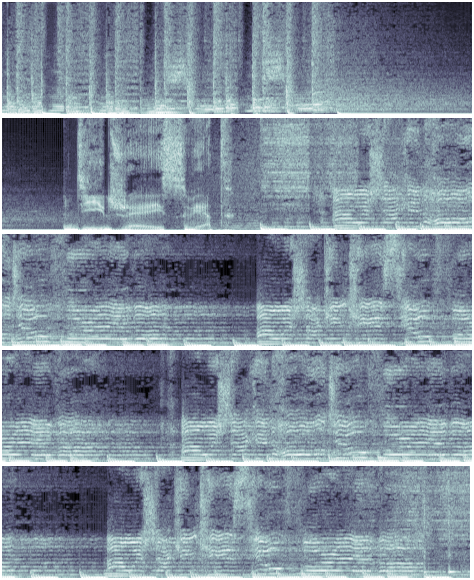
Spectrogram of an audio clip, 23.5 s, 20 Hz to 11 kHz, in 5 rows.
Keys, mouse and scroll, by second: 7.2 w, 12.8 g, 16.7 s, 18.7 g, 19.3 s, 22.9 g.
